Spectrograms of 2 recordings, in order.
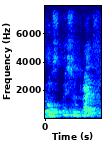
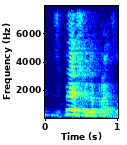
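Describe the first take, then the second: First: Higher, softer questioning echo of the hawker; curious shopper, not shouting; customer's query. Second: Raised, loud sales call; souk vendor's cry. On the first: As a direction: check the offer with interest. Customer answers the souk vendor. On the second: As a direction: hawk the bargain to passers-by. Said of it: "what's the first thing you hear". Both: Acted.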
